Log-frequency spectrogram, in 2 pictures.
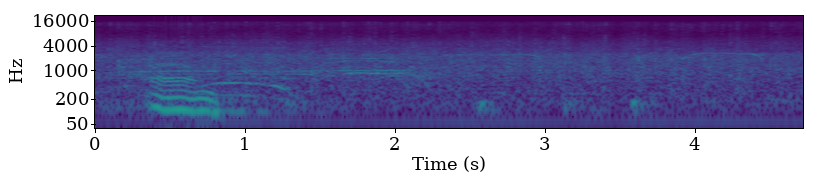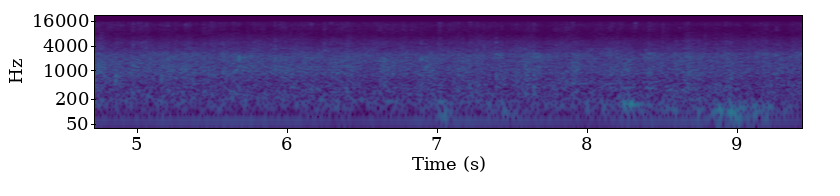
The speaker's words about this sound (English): But applaud my parents while I get myself together, if you would.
